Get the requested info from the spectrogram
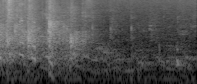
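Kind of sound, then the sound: crowd, audience clapping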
